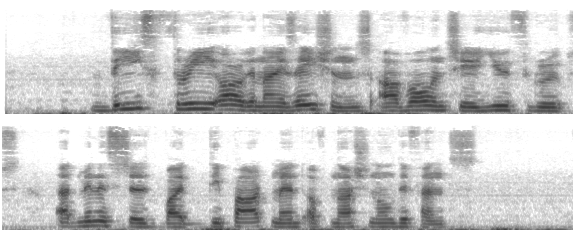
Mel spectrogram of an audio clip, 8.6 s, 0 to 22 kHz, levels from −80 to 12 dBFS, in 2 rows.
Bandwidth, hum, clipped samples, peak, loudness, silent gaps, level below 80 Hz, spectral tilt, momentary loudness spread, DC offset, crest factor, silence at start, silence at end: 16.5 kHz; none; under 0.1%; -2 dBFS; -15 LUFS; none; -34 dBFS; -5 dB/octave; 8 LU; under 0.1%; 14 dB; 0.25 s; 0 s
